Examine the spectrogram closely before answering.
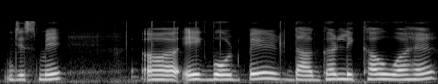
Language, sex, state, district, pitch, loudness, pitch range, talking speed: Hindi, female, Delhi, New Delhi, 230 Hz, -14 LUFS, 220-240 Hz, 135 wpm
